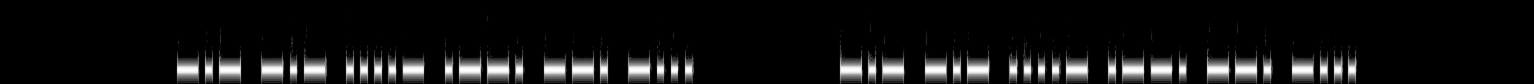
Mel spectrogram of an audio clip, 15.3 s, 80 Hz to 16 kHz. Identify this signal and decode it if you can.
Morse code, heard as a keyed tone, about 17 wpm, 700 Hz. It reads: KK4PGB KK4PGB
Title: USA Call Signs - 6 Characters - Repeated 2x - 17wpm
